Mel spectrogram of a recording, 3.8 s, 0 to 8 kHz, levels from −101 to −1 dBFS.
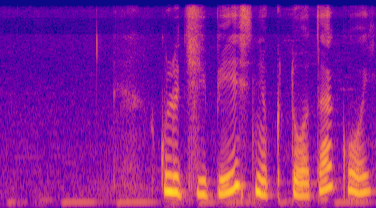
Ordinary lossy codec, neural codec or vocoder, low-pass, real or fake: none; none; 7.2 kHz; real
